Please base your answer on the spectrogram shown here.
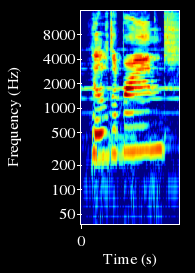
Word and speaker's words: Hildibrand: It's pronounced Hildabbrand.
